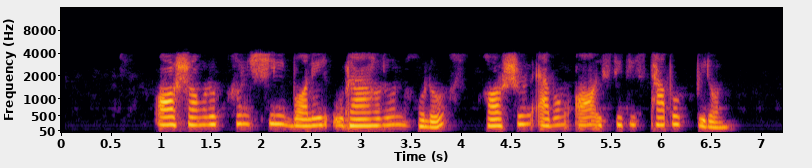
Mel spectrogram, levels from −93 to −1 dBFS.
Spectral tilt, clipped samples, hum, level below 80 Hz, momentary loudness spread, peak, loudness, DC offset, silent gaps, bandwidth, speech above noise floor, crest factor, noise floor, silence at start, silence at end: -12 dB/octave; under 0.1%; none; -58 dBFS; 9 LU; -2 dBFS; -19 LUFS; under 0.1%; none; 4.1 kHz; 59 dB; 16 dB; -77 dBFS; 0.95 s; 0.55 s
